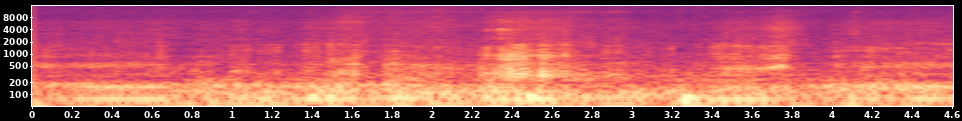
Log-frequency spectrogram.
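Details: Maine Coon kitten Olof napping in a sink, giving a steady low rumbling purr with faint rising and falling breath cycles and a few soft bumps.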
